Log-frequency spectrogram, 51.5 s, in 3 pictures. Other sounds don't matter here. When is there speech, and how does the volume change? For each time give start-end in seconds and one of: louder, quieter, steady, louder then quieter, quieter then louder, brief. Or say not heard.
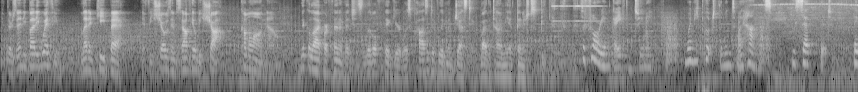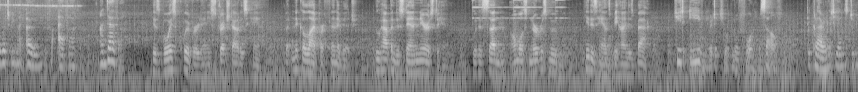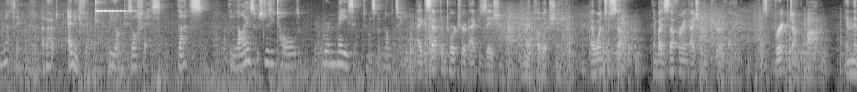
0.0-51.4 steady.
